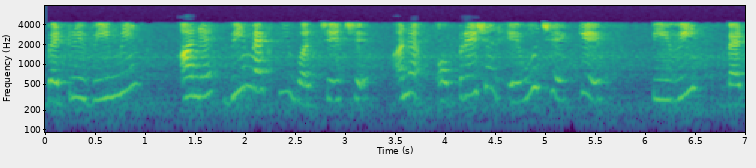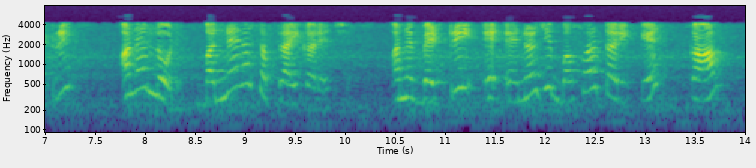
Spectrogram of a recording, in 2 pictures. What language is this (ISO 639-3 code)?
guj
